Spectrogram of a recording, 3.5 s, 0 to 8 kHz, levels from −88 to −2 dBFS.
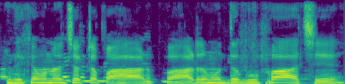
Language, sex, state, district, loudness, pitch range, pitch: Bengali, male, Jharkhand, Jamtara, -14 LUFS, 145-175 Hz, 160 Hz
